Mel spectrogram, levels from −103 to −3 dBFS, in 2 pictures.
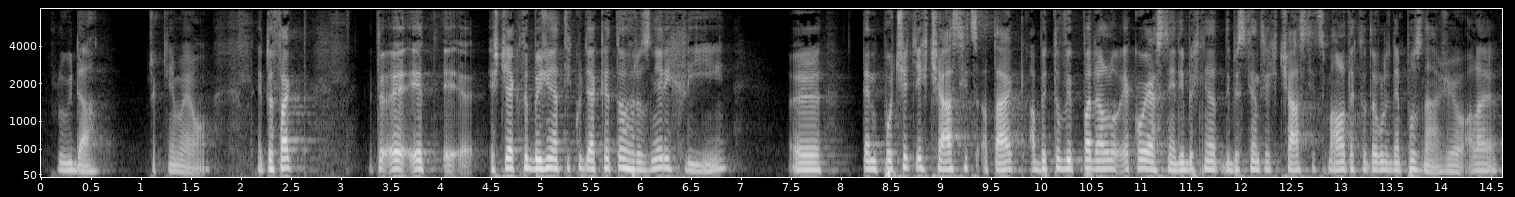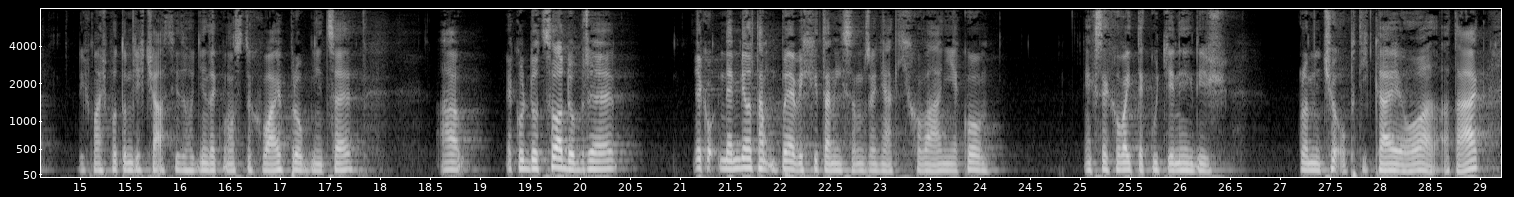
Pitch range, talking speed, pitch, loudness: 125-150 Hz, 170 wpm, 135 Hz, -22 LUFS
